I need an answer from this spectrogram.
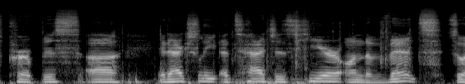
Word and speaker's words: A-Tach: It's actually a play on words. It's actually pronounced attach mount.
